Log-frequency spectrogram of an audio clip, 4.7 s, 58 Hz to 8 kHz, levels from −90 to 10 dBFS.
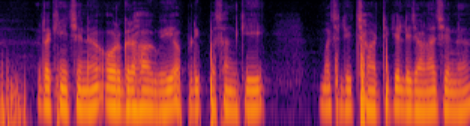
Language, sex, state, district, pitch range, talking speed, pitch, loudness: Garhwali, male, Uttarakhand, Tehri Garhwal, 115-125 Hz, 180 wpm, 120 Hz, -21 LUFS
